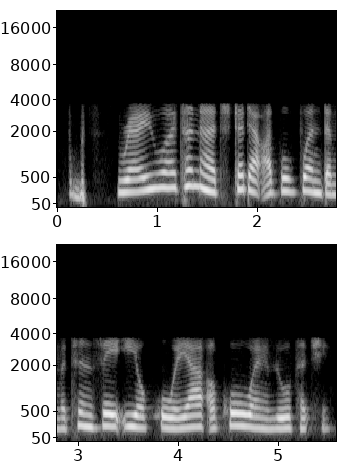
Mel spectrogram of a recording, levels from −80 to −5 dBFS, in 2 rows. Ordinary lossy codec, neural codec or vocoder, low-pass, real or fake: none; codec, 16 kHz, 0.5 kbps, FunCodec, trained on Chinese and English, 25 frames a second; 3.6 kHz; fake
